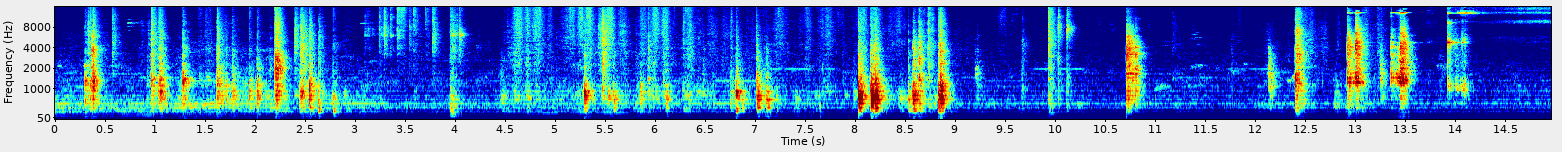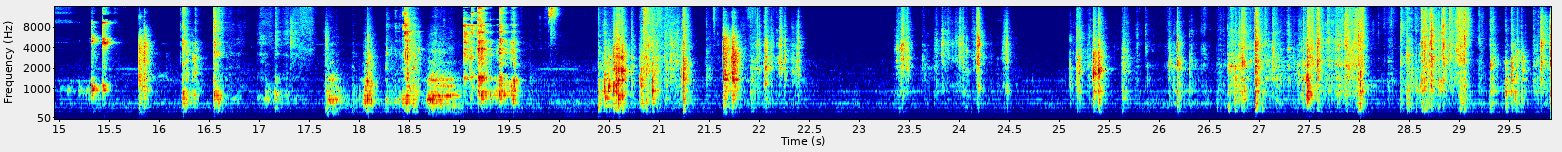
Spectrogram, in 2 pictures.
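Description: Glass jars and plastic containers clinking and knocking as they are handled on a kitchen counter, with dried herbs tipped from one glass jar into another. Paper tea-bag sachets crinkle near the end.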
